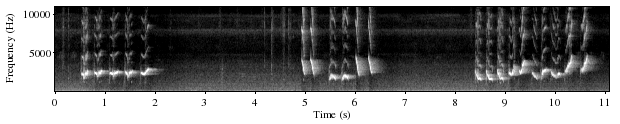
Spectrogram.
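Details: Green leafbird (cucak ijo) stimulation song for silent birds: a bout of repeated whistles, a pause, a short burst of sliding notes, then a longer rapid phrase of rising and falling whistles over a steady low hum.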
